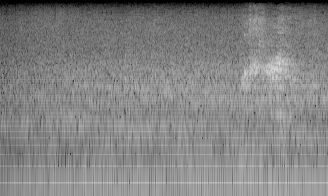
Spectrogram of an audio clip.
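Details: A house cat being asked to "talk" lets out one brief, rising meow near the end after a stretch of steady room hum and noise.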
